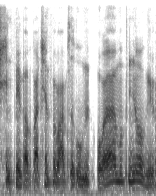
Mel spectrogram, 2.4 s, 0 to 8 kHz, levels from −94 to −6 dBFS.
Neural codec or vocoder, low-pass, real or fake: autoencoder, 22.05 kHz, a latent of 192 numbers a frame, VITS, trained on many speakers; 7.2 kHz; fake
